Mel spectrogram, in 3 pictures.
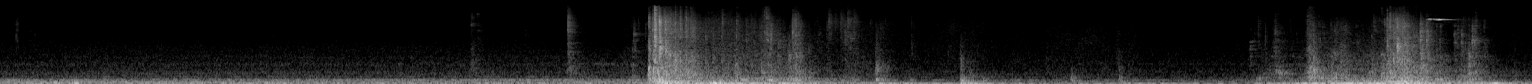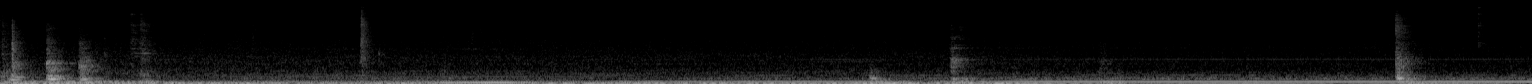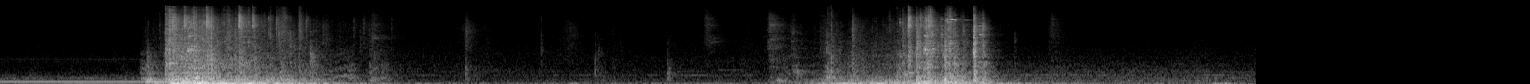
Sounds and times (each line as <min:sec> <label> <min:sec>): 0:03.9 elevator 0:11.5
0:05.7 doors 0:11.4
0:12.4 doors 0:17.1
0:12.4 elevator 0:21.0
0:32.0 elevator 0:34.6
0:32.0 doors 0:34.7
0:35.2 steps 0:37.8
0:37.3 doors 0:41.4
0:37.8 elevator 0:43.0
